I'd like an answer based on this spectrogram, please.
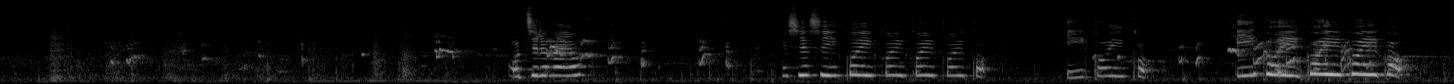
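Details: Young male long-coat Chihuahua, black-tan and white, born August 2016, in a pet shop: bursts of high, wavering whines and yelps in clusters, pausing between, louder toward the end, with faint human voice sounds.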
